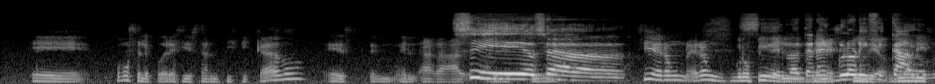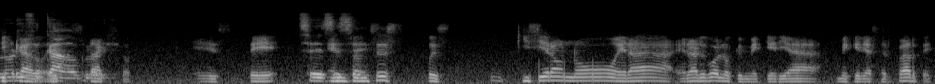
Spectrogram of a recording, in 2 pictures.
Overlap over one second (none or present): present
